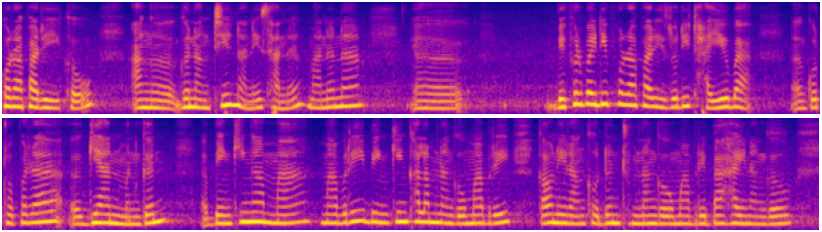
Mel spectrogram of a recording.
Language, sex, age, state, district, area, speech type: Bodo, female, 30-45, Assam, Kokrajhar, rural, spontaneous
